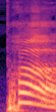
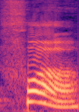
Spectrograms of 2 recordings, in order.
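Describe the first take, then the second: First: The sound is made by pressing both lips together. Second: The sound is made with lower lip touching teeth. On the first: "बिना बिंदी को फ बोलते हैं तो दोनों होठों को चिपका कर बोलते हैं" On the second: "बिंदी फ के नीचे लगाते हैं तो नीचे का होठ दांत में टच होता है"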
